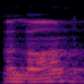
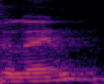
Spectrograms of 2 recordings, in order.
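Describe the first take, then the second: First: The name is said like 'Alan'. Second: The name is said like 'Elaine'. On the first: "I've heard it both as Elaine and Alan" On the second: "I've heard it both as Elaine and Alan"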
